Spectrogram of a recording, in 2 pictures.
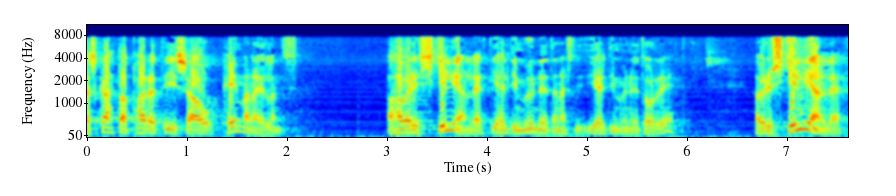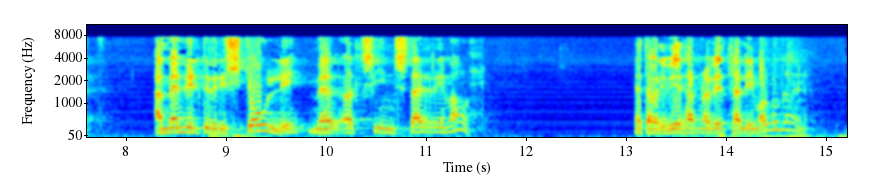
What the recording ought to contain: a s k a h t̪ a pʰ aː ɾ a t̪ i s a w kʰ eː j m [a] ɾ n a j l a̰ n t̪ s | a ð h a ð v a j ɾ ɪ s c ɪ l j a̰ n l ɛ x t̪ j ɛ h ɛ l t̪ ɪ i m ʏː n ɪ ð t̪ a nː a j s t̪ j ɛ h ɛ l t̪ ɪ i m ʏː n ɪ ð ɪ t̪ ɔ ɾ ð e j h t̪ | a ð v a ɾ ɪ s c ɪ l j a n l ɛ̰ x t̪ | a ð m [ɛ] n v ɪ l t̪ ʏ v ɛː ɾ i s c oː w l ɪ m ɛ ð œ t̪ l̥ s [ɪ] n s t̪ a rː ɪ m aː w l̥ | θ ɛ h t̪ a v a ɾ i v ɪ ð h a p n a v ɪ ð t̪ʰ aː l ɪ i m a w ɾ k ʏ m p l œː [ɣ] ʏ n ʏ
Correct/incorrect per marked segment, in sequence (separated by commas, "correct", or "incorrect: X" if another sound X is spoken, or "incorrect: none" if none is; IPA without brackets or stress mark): correct, correct, incorrect: i, incorrect: ð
